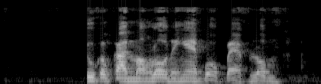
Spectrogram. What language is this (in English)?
Thai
